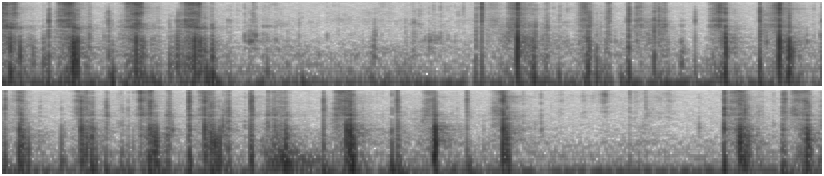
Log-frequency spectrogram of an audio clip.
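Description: Long nails scratch and dig into the surface of a solid, oval, dry bar of soap held in the hands, leaving crumbs behind. The result is a steady run of short, dry, crisp scratches and clicks, with bright, broadband bursts over a soft, low rustle.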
